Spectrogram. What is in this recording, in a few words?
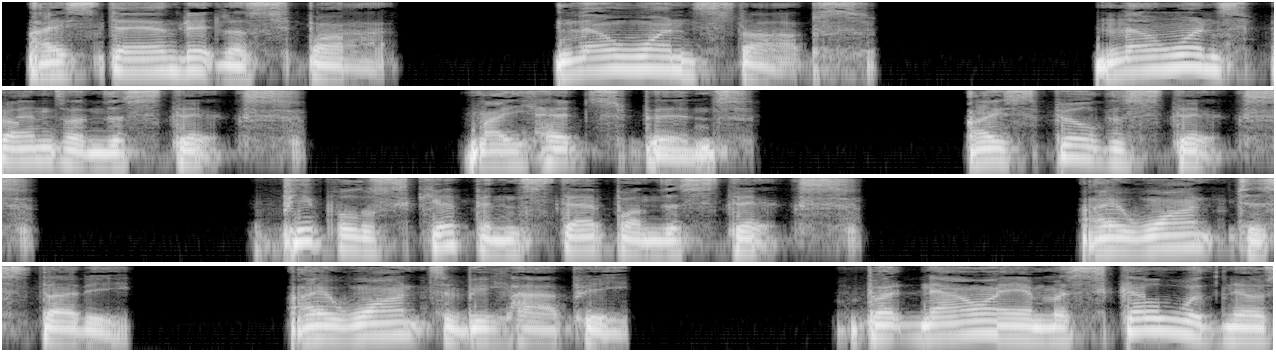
Slow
